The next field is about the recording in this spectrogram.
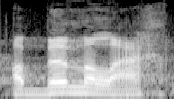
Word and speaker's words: Abimelech: Avimelech's servants and the wells of Abraham. There was one point where Abraham met with Avimelech or Abimelech. That's how you say it, Southern style.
